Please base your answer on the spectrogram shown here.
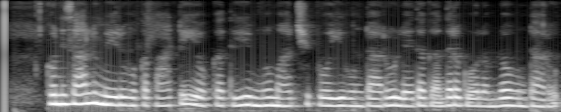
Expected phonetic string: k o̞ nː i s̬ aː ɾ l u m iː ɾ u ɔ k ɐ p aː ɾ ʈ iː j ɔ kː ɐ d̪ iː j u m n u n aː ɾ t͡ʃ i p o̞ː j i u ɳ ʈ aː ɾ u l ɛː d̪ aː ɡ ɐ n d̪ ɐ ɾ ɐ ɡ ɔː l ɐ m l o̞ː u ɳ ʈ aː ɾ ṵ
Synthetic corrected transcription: k o̞ nː i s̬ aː ɾ l u m iː ɾ u ɔ k ɐ p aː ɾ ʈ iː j ɔ kː ɐ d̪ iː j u m n u m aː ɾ t͡ʃ i p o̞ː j i u ɳ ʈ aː ɾ u l ɛː d̪ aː ɡ ɐ n d̪ ɐ ɾ ɐ ɡ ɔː l ɐ m l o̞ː u ɳ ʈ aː ɾ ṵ

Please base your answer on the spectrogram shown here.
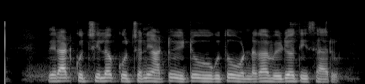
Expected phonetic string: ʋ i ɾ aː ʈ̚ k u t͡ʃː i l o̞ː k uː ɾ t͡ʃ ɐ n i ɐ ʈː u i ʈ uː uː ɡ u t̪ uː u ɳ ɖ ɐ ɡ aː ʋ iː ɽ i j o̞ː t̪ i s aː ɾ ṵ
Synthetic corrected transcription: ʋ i ɾ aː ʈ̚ k u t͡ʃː i l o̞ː k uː ɾ t͡ʃ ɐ n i ɐ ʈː u i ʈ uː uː ɡ u t̪ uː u ɳ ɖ ɐ ɡ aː ʋ iː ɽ i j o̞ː t̪ iː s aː ɾ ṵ

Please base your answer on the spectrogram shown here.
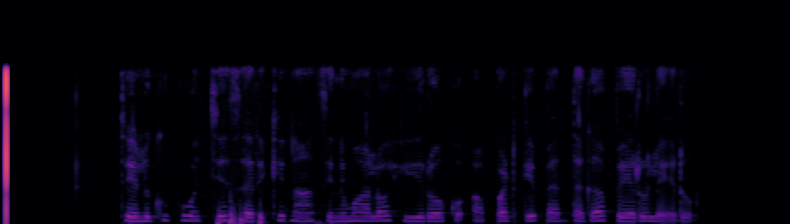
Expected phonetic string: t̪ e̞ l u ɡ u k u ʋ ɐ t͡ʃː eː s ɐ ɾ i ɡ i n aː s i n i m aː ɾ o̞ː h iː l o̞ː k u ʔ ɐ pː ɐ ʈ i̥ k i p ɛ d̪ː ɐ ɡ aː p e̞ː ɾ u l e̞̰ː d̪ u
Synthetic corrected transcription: t̪ e̞ l u ɡ u k u ʋ ɐ t͡ʃː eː s ɐ ɾ i k i n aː s i n i m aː l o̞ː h iː ɾ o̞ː k u ʔ ɐ pː ɐ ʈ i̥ k i p ɛ d̪ː ɐ ɡ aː p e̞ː ɾ u l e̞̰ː d̪ u

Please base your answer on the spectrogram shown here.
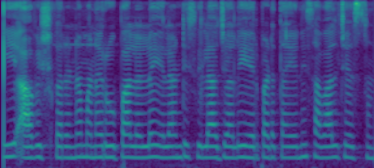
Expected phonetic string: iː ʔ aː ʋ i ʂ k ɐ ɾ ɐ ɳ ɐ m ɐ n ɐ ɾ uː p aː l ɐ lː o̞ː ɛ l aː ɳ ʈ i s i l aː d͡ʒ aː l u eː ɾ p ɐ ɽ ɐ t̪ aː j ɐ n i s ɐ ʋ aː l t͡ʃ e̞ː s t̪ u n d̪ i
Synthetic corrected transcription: iː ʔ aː ʋ i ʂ k ɐ ɾ ɐ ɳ ɐ m ɐ n ɐ ɾ uː p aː l ɐ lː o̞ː ɛ l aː ɳ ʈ i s i l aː d͡ʒ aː l u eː ɾ p ɐ ɽ ɐ t̪ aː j ɐ n i s ɐ ʋ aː l t͡ʃ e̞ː s t̪ u n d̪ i

